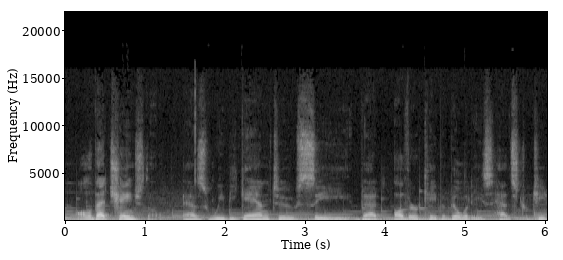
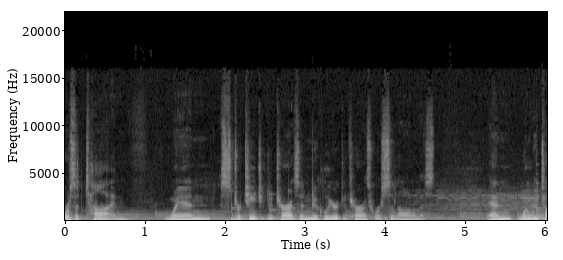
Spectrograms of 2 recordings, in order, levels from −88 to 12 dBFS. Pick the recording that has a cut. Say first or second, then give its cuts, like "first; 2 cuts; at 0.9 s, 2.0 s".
second; 1 cut; at 4.6 s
